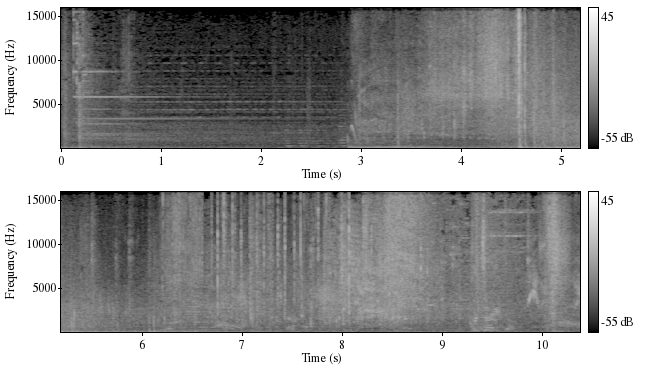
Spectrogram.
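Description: Confringo, an explosive fire spell in a Hogwarts wizarding video game, bursts with a sudden loud blast around three seconds in and a sharp crack soon after, then a busy rumble of spell effects and game noise continues with voices talking over it.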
